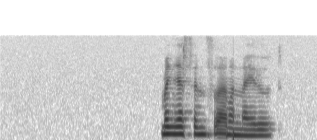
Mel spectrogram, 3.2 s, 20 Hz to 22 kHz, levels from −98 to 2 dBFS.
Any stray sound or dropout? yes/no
no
